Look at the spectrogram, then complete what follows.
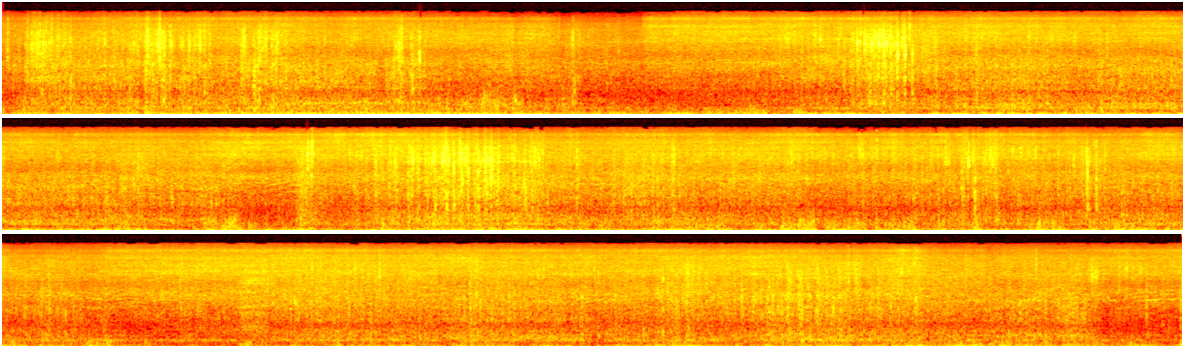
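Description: Wind rushing over the microphone and mountain bike tyres rolling over a dirt trail, with occasional clatters from the bike over bumps.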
